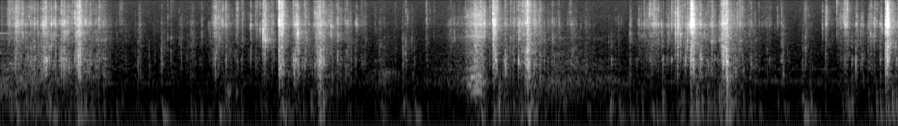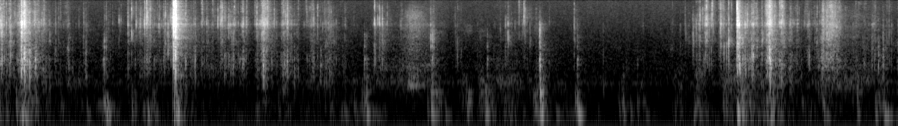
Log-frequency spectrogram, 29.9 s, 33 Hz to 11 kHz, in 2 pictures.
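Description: Foil wrappers of 2020 Panini Select Baseball card packs crinkling and tearing open, in short bursts every few seconds, with quieter stretches of cards being handled between them.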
